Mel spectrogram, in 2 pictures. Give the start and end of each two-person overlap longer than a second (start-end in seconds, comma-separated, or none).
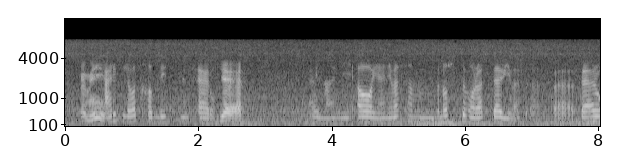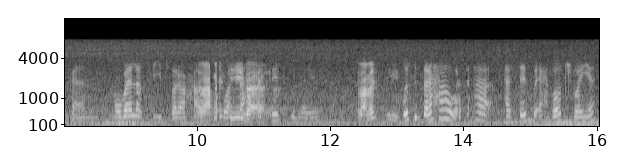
10.0-11.3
